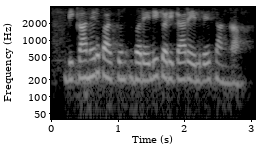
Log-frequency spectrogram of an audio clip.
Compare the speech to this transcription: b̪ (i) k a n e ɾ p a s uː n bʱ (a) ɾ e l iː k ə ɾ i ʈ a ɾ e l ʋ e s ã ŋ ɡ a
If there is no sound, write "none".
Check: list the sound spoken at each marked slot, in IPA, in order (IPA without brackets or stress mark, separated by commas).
i, ə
